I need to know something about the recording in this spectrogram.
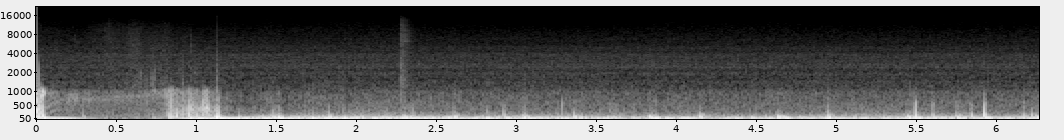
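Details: Live stethoscope auscultation at the tricuspid area after aortic and pulmonary: steady, soft lub-dub heartbeat with some rubbing noise, lub-dub clearer at tricuspid; normal first and second heart sounds.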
